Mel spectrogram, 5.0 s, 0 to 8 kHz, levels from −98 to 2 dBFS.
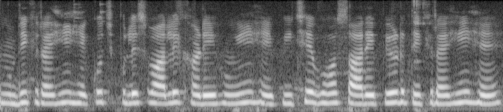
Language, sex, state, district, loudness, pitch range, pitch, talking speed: Hindi, female, Odisha, Malkangiri, -15 LUFS, 235-265 Hz, 245 Hz, 190 wpm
